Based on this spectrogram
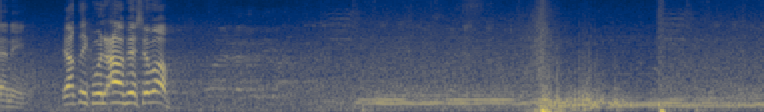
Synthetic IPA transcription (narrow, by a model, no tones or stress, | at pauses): aniːn | jʊʕt̪ˤiːkʊmɪlʕaːfijaʃabaːb̚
